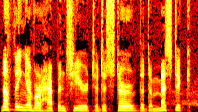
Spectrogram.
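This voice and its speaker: A man playing a portentous narrator, delivering scripted audio drama scene-setting in deliberate phrases. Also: a little high, expressive, noisy background, lightly acted. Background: music.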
